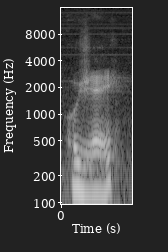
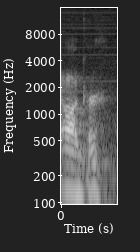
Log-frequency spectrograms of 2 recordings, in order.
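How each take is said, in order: First: The word is pronounced the French way. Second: The word is pronounced the English way. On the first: The speaker calls it right. "It's French" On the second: The speaker calls it wrong. "don't say Auger"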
